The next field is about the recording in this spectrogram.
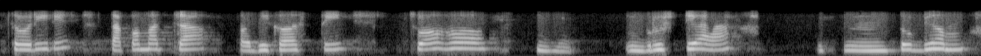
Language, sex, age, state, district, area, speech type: Sanskrit, female, 18-30, Odisha, Mayurbhanj, rural, conversation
